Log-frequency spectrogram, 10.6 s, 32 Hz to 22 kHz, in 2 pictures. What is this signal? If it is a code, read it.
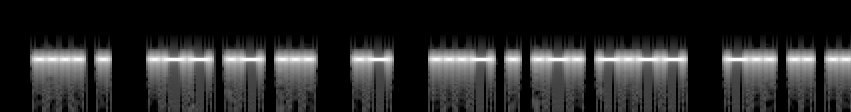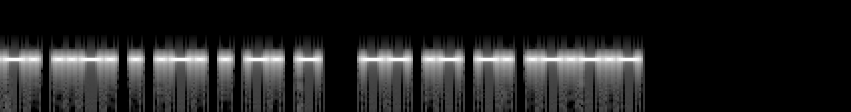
Morse code, heard as a keyed tone, about 30 wpm, 700 Hz. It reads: HE WAS A VERY DIFFERENT MAN.
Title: Sentences from Top 1000 Words - Review Part 3 - 30wpm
